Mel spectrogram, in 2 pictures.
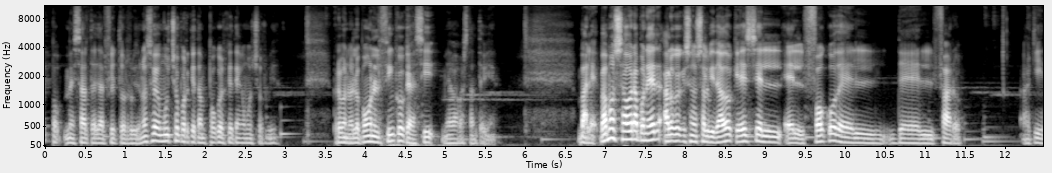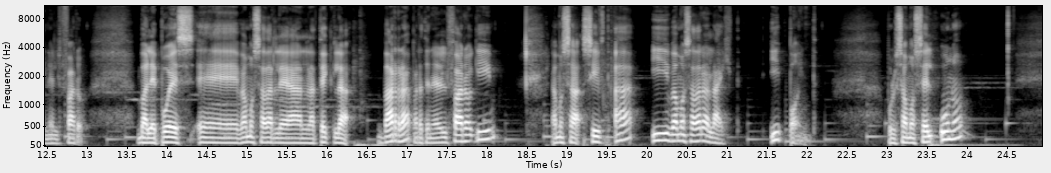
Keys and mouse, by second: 3.7-5.1 drag, 11.9 click, 16.4 KP_Divide, 17.7 click, 19.5 shift+a, 23.6 KP_1.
